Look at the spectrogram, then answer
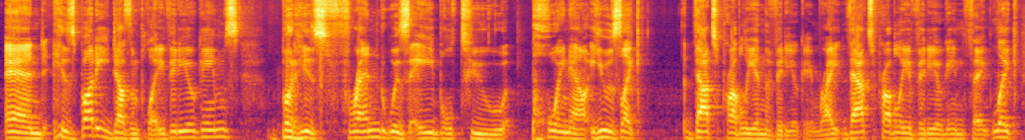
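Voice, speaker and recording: A man co-hosting a podcast, chatting casually in an informal, animated way full of filler words. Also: medium pitch. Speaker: podcast co-host. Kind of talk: casual chat.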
